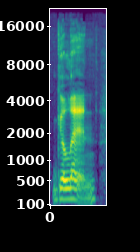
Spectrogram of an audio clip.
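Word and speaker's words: Ghislaine: Gain Maxwell, who I've called her Gain all these years, but apparently you pronounce her name her name Gillin.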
